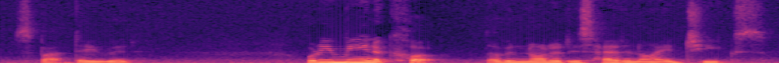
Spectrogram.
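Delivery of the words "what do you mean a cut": high, loud indignant challenge; loud, high-pitched outrage; indignant demand. Acted. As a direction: bristle and push back hard. David challenges Cheeks' demand.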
